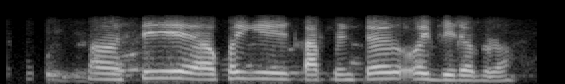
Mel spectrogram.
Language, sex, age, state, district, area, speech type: Manipuri, female, 60+, Manipur, Imphal East, rural, conversation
